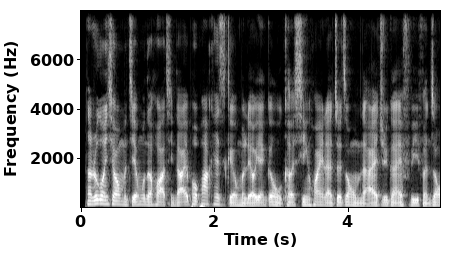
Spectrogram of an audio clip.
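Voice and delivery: rattled off fast without pausing; all in one breath. Real, not acted. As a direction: rush the outro in one go. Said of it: "一口气，一口气念完。". (一口气快速念完)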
